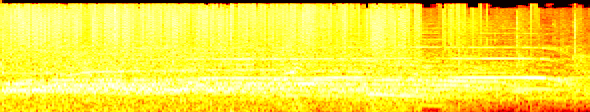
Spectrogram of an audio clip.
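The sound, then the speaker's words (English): A large live audience in Atlanta, Georgia cheers and whoops loudly and continuously, a dense wall of shouting voices with scattered high-pitched yells that thins slightly near the end. “How y'all doing, Atlanta? What's up, man? Make some noise.”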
